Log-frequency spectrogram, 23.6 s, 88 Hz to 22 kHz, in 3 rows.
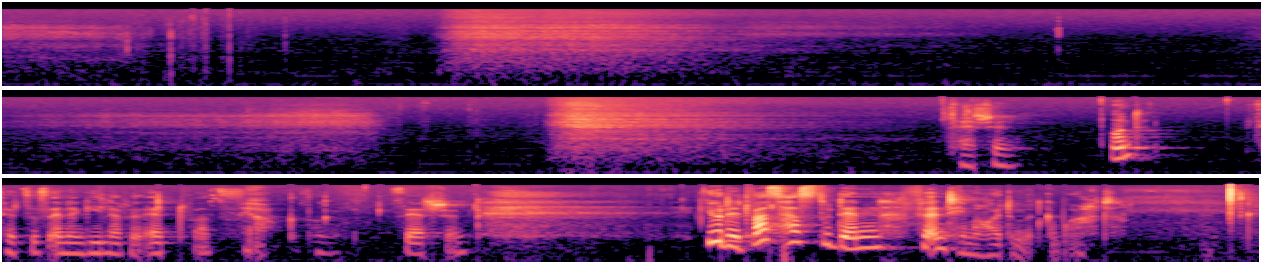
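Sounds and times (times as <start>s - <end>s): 
slow deep breathing during a guided relaxation exercise: 0.0s - 1.2s, 2.7s - 6.2s, 7.7s - 13.7s, 18.6s - 20.0s
low steady hum: 0.0s - 23.5s
speech: 13.9s - 15.1s, 15.7s - 19.2s, 20.1s - 22.8s.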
